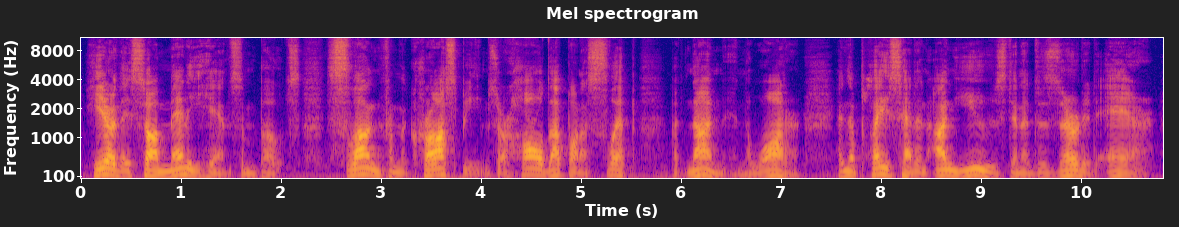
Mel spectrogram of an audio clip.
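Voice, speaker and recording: A man's voice: lowish voice, expressive, measured pace, a bit bright, breathy edge. A man narrating a classic storybook as a dramatized audiobook reading.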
